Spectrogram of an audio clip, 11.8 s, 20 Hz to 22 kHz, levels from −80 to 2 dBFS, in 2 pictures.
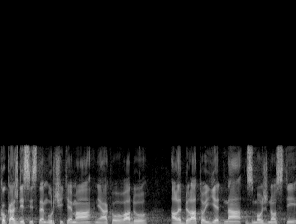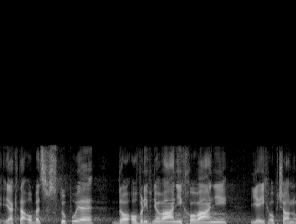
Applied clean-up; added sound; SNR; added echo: none; none; none; none.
